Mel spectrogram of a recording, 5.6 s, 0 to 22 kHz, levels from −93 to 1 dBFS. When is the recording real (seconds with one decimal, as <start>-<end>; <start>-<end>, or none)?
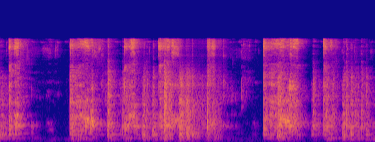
0.0-2.6; 3.4-5.6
